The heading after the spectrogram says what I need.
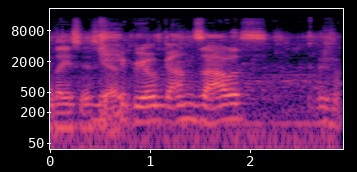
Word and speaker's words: Iglesias: if we're going newer age, Gabriel Gonzalez, or how do you pronounce his last name? Iglesias? Iglesias, yeah.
